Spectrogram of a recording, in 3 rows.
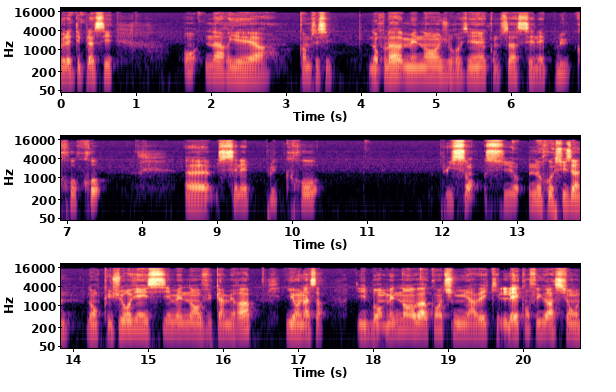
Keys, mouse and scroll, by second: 0.6 scroll down 1, 0.8-1.8 middle drag, 1.8-4.4 drag, 4.4 KP_0, 5.2-6.6 scroll up 5, 6.6-7.0 scroll up 4, 8.0-8.8 scroll down 4, 8.8-9.3 middle drag, 9.3-11.0 scroll down 13, 11.0-14.0 drag, 14.0 KP_0, 15.1-17.6 scroll up 3, 18.5 right click.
